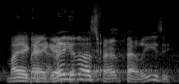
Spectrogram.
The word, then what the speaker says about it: Mayageka: Right, let's get the pronunciation down straight away. Mayageka. Mayageka.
